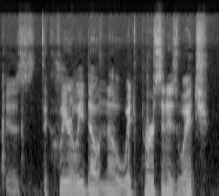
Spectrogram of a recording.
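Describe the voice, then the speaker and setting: A man's voice: lowish voice, normal speed, fairly bright tone. A man hosting a casual, joking online chat, opinionated and swearing freely. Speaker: host of an online channel.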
